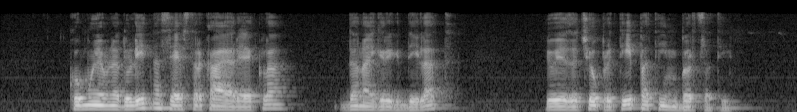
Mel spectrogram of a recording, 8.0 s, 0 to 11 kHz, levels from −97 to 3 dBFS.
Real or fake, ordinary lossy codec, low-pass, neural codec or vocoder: real; none; 7.2 kHz; none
